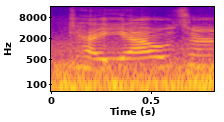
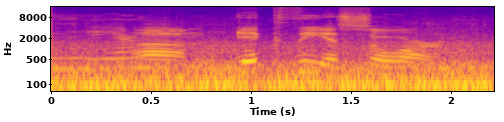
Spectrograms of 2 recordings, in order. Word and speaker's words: Ichthyosaur: It's Tayauser State Park. It's spelled ICHTHYASAU. Oh, that's I believe that's ichthyosaur.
